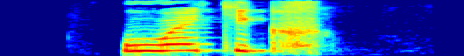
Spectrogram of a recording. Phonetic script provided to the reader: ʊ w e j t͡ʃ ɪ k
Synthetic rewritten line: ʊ w a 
